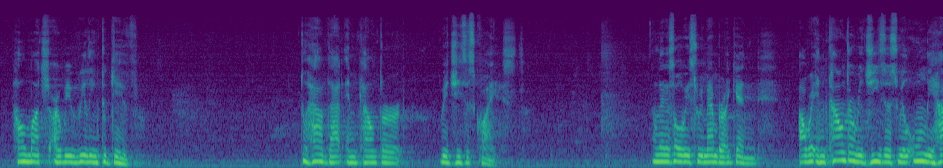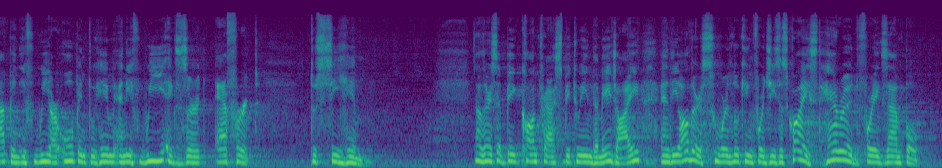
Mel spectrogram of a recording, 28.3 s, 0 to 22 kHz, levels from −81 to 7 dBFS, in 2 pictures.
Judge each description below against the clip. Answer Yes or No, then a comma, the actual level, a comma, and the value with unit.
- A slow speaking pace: Yes, slow, 130 wpm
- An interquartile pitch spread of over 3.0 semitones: No, average, 2.7 semitones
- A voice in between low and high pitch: Yes, medium, 150 Hz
